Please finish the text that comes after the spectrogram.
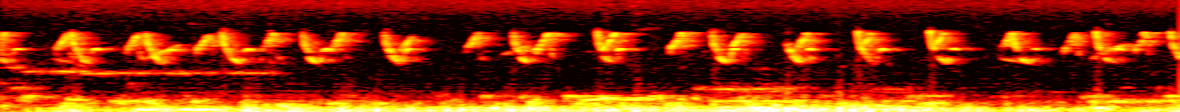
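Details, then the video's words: Yellow-bellied prinia calling to lure other birds, a lively bird: rapid repeated sharp chirps, each a quick up-and-down note, running continuously, with a faint steady whistle early on and heavy low background rumble. "Pikat burung prenjak lumut"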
